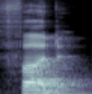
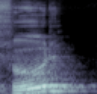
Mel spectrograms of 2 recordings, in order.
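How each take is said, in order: First: The vowel is a short u sound. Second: The vowel is a long oo sound. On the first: "or you're going to say fud, so it rhymes with good" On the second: "so it rhymes with food"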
